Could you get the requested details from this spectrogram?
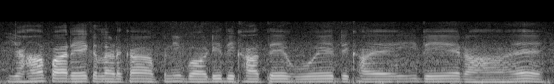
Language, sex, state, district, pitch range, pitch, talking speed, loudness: Hindi, male, Uttar Pradesh, Lalitpur, 125-135 Hz, 130 Hz, 130 wpm, -18 LUFS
